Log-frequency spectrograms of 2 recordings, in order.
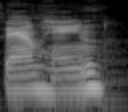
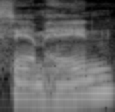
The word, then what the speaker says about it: Samhain: When he says the name of the band, he says Sam Hain. Okay. When he sings the word Samhain in the songs, he does pronounce it Samhain.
